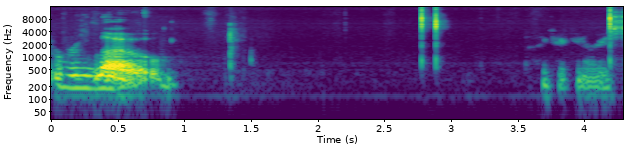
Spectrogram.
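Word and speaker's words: rouleau: I'm told are plural if you ditch that last X it's the singular which apparently is pronounced rule oh I think you can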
